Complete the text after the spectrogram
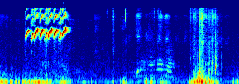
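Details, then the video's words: Lively 'gacor' song of a Javan white-eye, played to make birds start singing: under a second of quick, high, upslurred twittering notes, followed by quiet with faint low rumbles and a brief soft noise. "Burung Mantenan Gacor Cepat Bikin Burung Mantenan bahan cepat ngoceh"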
